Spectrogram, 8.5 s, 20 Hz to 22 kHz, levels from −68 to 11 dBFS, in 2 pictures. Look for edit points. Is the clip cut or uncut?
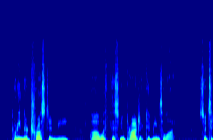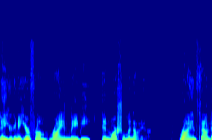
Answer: uncut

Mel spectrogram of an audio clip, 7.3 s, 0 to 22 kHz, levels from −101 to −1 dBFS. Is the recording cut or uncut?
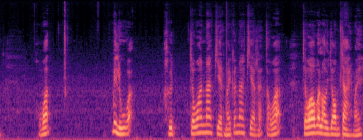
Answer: uncut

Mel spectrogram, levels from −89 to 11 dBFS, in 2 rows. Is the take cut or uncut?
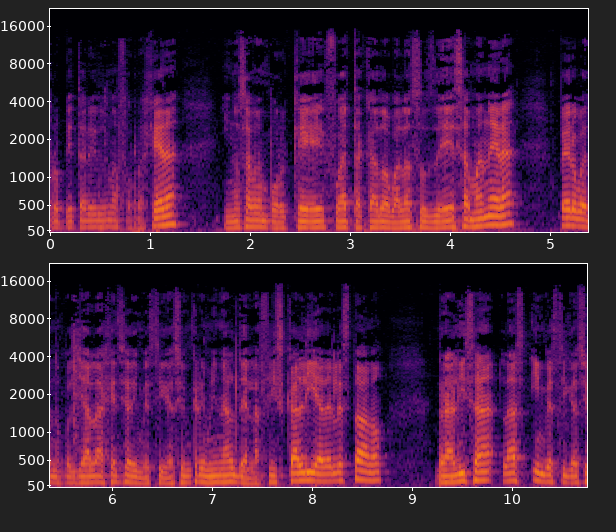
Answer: uncut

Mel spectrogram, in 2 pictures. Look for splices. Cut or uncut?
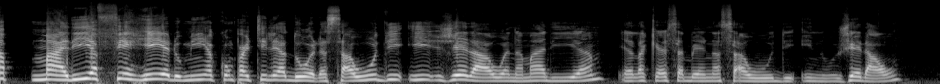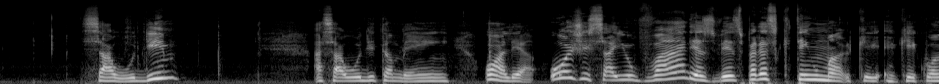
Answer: cut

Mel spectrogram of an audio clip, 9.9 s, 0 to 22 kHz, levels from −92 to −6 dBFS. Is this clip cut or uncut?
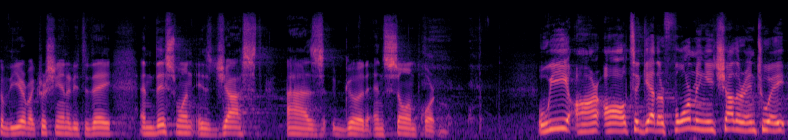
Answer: cut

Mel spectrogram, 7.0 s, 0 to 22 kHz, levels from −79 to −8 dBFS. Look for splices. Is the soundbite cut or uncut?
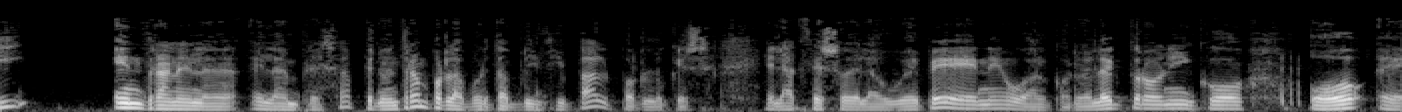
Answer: uncut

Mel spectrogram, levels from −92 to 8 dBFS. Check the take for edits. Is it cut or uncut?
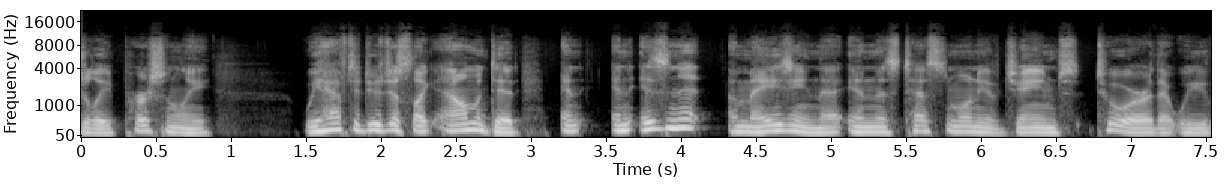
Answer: uncut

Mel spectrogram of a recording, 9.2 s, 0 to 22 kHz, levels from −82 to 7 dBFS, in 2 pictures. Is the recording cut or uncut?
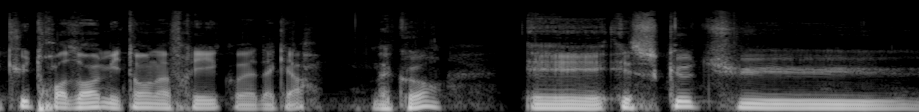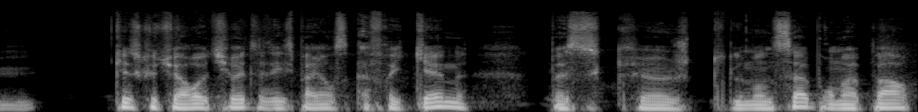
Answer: uncut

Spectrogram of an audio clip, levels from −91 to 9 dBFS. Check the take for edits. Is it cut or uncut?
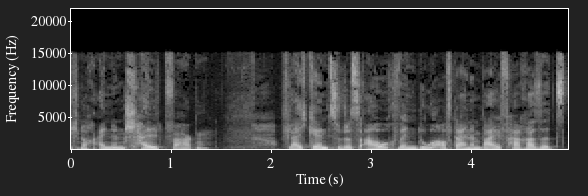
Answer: cut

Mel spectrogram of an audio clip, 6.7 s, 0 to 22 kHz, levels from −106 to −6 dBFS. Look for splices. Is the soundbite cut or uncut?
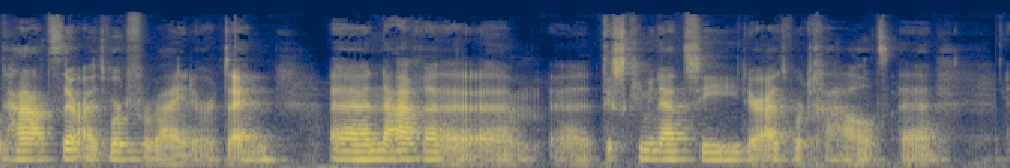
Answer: uncut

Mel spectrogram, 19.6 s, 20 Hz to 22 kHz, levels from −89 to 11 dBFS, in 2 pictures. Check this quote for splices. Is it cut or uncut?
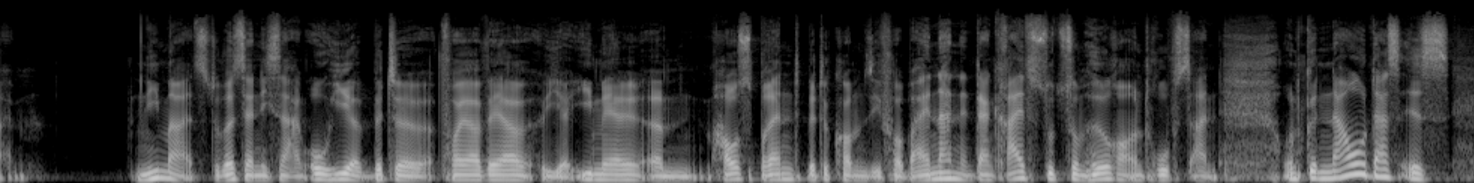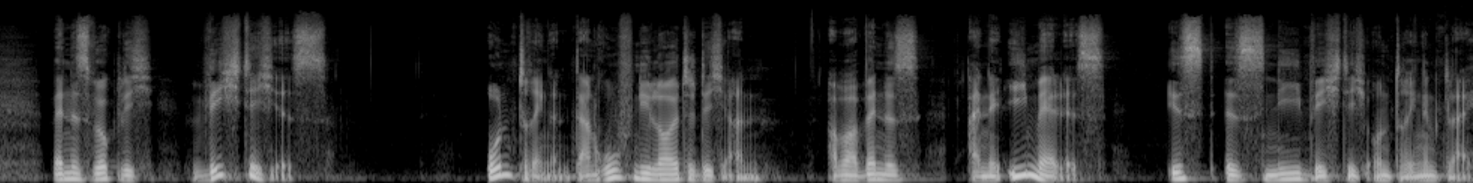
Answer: uncut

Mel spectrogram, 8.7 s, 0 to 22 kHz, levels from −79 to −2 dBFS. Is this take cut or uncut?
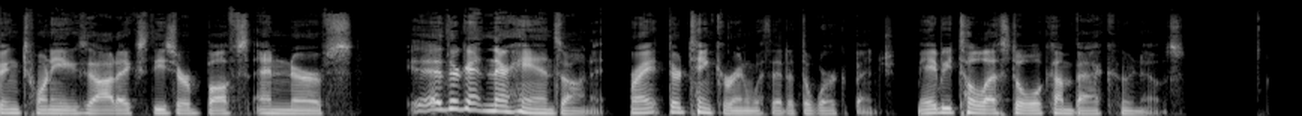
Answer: uncut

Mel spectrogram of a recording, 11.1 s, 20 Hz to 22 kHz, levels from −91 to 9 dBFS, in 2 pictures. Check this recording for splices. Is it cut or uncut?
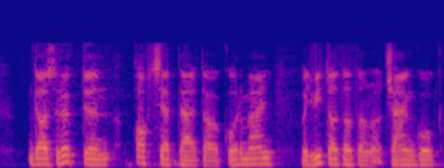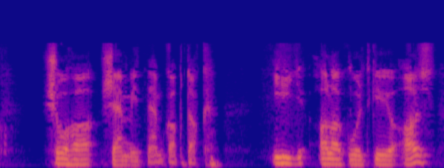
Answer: uncut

